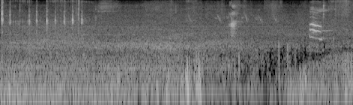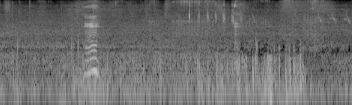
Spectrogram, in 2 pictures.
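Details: Homeless cats living on the street give short, wavering meows, a few scattered calls including a quavering one midway, against constant low street noise with occasional knocks.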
